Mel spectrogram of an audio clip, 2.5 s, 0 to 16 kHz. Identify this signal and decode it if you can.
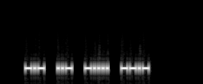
Morse code, heard as a keyed tone, about 44 wpm, spaced as for 32 wpm, 700 Hz. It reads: KU6Q
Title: USA Call Signs - 4 Characters - 2x Character Spacing - 45wpm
